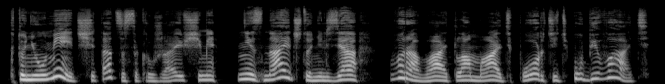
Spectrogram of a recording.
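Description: A woman's voice: medium pitch, no room sound, studio quality. A woman reading as a stern grandmother. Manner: clipped, firm, lecturing. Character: stern older grandmother, curt and commanding. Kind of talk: audiobook character reading.

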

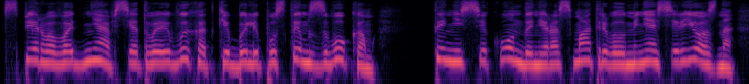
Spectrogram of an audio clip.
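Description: A woman voicing a furious, defiant young heroine who shouts sarcastic accusations. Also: on the high side, lively intonation, fairly quick, dry recording, studio quality, voice pushed up, close to an everyday voice. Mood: furious shouting.

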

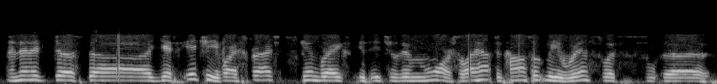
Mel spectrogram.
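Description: A man's voice: high voice, fairly even intonation. Man on a tinny satellite phone line. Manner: halting, with frequent fillers and restarts. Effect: satellite phone line with delay. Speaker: ocean rower on an expedition. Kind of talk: remote interview guest. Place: small rowing boat out at sea. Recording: tinny satellite phone line relayed through a video call.

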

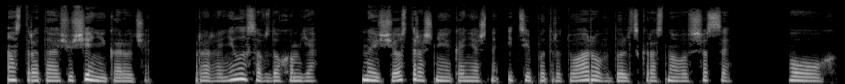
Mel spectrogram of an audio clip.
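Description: A woman's voice: lowish voice, dark tone, no room sound, studio quality. A woman reading a first-person fantasy novel aloud, giving the characters light voice shifts as she narrates. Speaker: audiobook narrator.

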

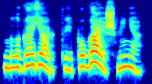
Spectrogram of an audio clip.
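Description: A woman voicing a shy young female student heroine, soft and timid. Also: mid-range voice, slow, husky, dry recording, clean studio sound.

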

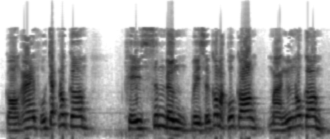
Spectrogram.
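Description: A woman's voice: fairly high pitch, animated, brisk, sharp tone. A woman reading short funny stories aloud and voicing their characters. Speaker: joke reader.

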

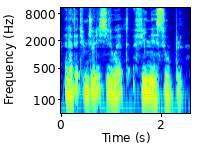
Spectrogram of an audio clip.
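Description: Man, audiobook narration, detective story, steady read, dark warm timbre, slightly husky. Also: moderate pace. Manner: steady reading, raising pitch for dialogue.

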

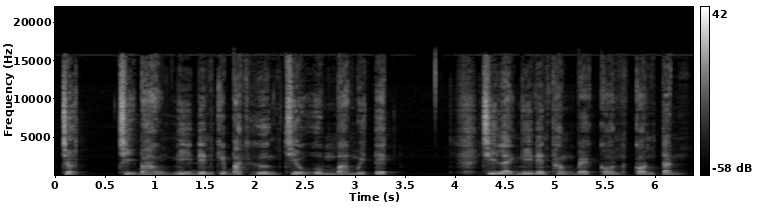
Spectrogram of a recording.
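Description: Brief: male audiobook narrator, somber and measured, dark husky low voice. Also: animated. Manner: slow, measured, somber reading. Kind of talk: scripted story narration.

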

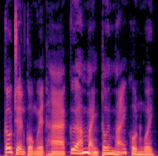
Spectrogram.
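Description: A man's voice: medium pitch, animated, fast, mellow, dry recording, studio quality. A man reading a first-person story aloud in an earnest, scripted narration.

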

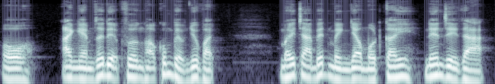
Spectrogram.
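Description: A man's voice: mid-range voice, fast, dark tone, dry recording, studio quality, natural voice. A man voicing a kindly, folksy police major who talks plainly. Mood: chatty.

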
